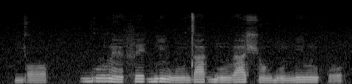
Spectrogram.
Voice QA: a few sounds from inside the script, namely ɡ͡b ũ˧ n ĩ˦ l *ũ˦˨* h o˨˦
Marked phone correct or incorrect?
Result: correct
